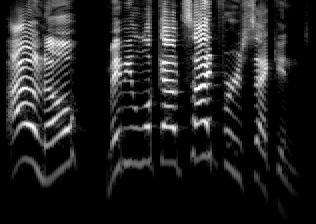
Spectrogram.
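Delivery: loud, high, slow sarcastic answer; mock exasperated reply. Worker replaying a loud sarcastic answer to a passenger. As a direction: fire back at the passenger, exaggerated. Own retort voiced, loud.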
